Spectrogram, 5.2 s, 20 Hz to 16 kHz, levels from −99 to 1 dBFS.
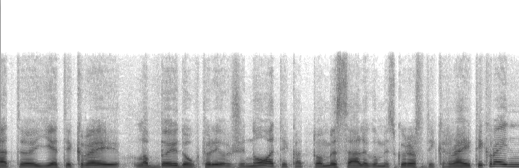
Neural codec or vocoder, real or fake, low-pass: codec, 16 kHz in and 24 kHz out, 0.9 kbps, LongCat-Audio-Codec, fine tuned four codebook decoder; fake; 10.8 kHz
